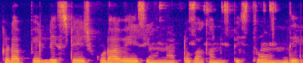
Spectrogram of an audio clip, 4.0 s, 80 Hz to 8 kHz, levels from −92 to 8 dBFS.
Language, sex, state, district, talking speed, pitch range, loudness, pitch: Telugu, female, Andhra Pradesh, Sri Satya Sai, 120 wpm, 215-235 Hz, -16 LUFS, 220 Hz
